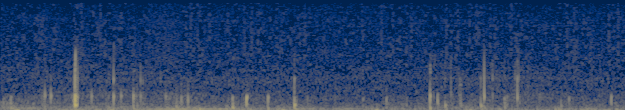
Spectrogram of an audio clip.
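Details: Stomach growling recorded during sleep: soft scattered gurgles and little pops over a low hum; ordinary borborygmi.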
